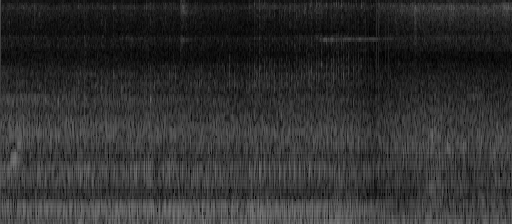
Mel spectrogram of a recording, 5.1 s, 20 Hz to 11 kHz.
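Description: Porsche 718 sports car engine running at low speed as the car rolls past, a steady low hum that eases off a little before four seconds in.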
